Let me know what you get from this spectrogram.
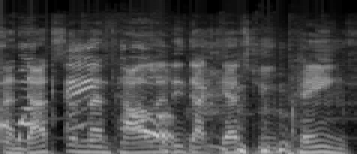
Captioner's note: laughing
